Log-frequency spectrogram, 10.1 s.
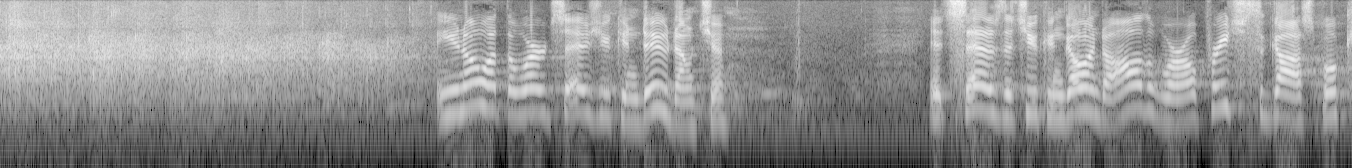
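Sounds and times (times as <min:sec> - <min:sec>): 
audience applause: 0:00.0 - 0:03.3
speech: 0:03.3 - 0:05.6, 0:07.0 - 0:10.1.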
